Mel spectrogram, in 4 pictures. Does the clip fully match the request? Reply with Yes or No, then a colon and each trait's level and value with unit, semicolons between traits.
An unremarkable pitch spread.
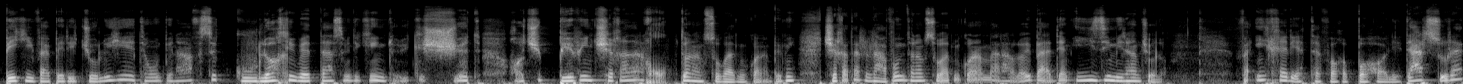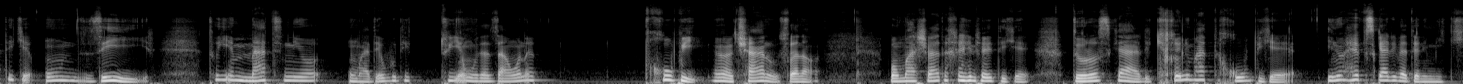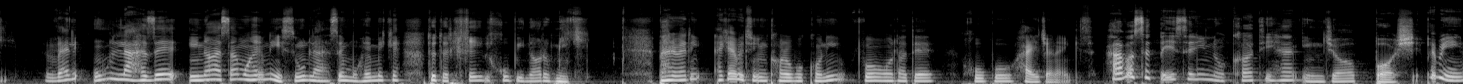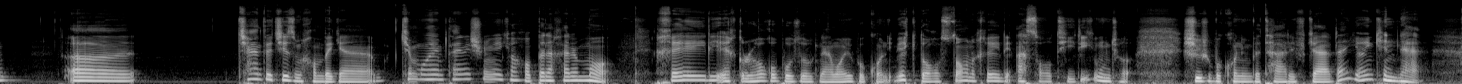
No: wide, 5.7 semitones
